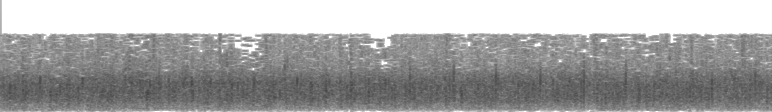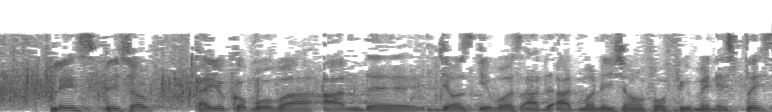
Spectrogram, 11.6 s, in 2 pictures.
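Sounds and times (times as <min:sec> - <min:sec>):
congregation applauding to welcome a bishop at a Thanksgiving Sunday service: 0:00.0 - 0:09.2
speech: 0:06.2 - 0:11.5.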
